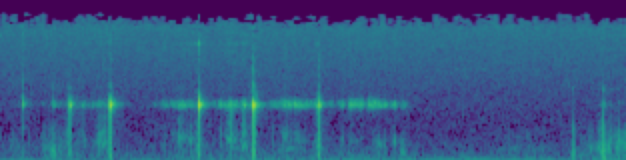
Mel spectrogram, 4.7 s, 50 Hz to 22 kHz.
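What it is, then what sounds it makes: Wooden frog guiro. A hand-sized, hollow, carved wooden frog held in one hand is scraped along its ridged back with a wooden stick. It makes quick, sharp wooden clicks over a steady, hollow tone around 1.7 kHz that rings through the first three seconds. After a pause, a few softer clicks follow near the end.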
